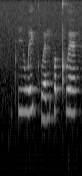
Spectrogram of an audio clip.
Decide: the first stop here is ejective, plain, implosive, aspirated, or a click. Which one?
aspirated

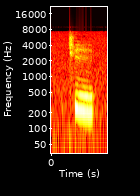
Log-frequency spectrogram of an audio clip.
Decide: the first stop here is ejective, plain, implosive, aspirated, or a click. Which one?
aspirated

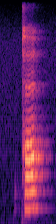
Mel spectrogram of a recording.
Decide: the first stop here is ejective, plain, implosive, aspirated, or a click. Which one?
plain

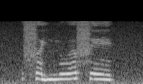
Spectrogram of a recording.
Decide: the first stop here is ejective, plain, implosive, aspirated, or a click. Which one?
plain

